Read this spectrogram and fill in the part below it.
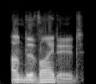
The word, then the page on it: undivided: British English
